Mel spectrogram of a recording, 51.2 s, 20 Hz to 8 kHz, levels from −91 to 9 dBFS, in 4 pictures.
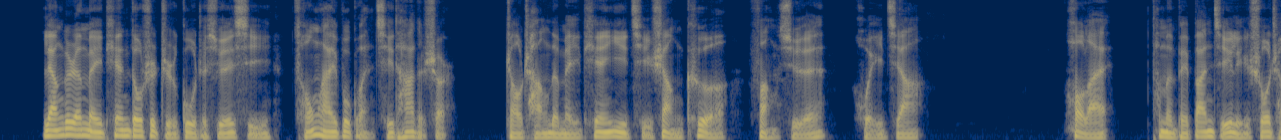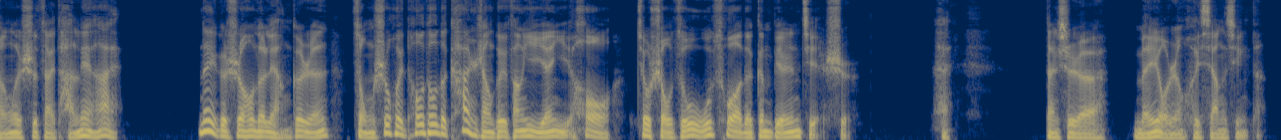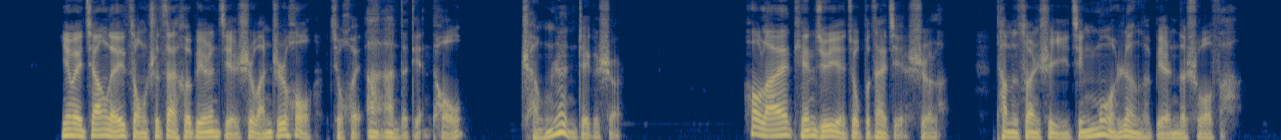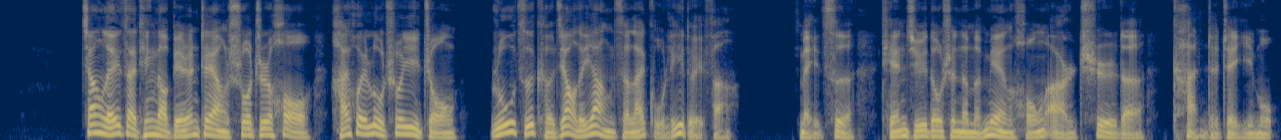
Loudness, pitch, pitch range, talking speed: -18 LUFS, 105 Hz, 90-120 Hz, 225 characters per minute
